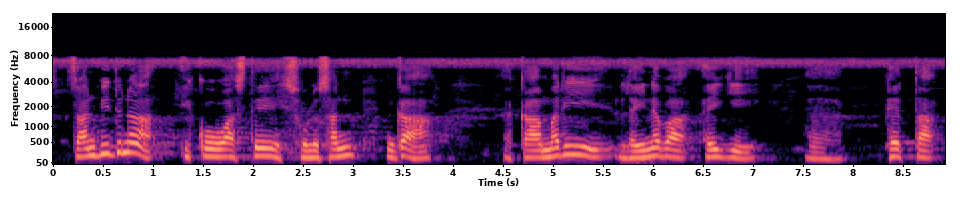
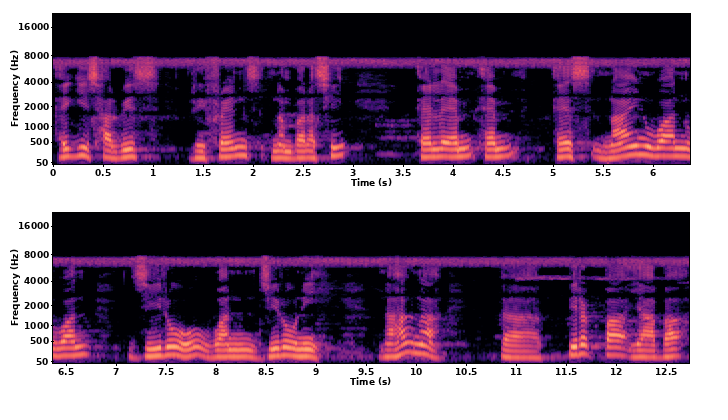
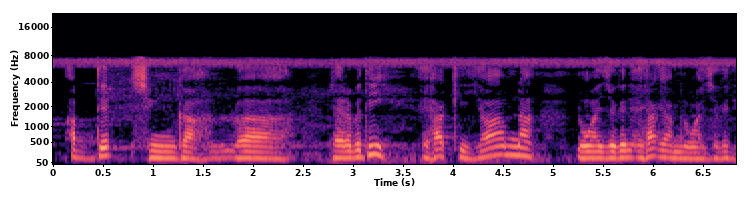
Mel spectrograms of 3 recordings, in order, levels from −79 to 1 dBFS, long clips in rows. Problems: background sounds at intervals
